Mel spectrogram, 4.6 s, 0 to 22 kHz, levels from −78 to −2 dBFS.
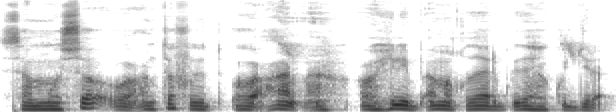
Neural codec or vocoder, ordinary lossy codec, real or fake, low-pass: none; none; real; none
